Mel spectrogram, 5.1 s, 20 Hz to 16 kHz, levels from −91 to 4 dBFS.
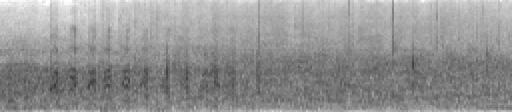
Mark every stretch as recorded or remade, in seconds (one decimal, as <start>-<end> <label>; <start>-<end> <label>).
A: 0.0-1.6 recorded; 1.6-4.3 remade; 4.3-5.1 recorded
